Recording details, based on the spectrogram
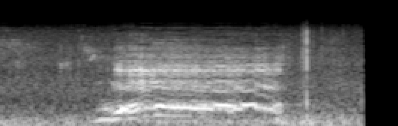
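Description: A sheep lets out a single drawn-out bleat, low and level, holding for about a second. Its deep, steady quality sounds surprisingly like a cow's moo.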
